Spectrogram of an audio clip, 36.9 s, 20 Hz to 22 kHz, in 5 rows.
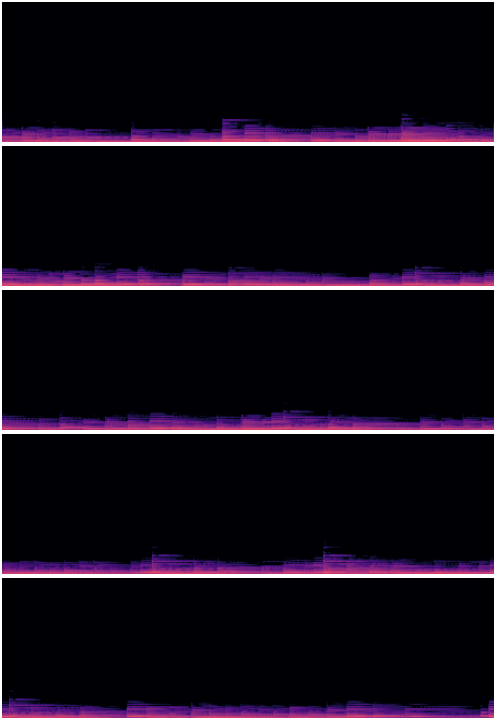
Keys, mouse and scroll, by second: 0.0-1.8 scroll up 3, 6.5-8.2 drag, 12.5-14.7 drag, 15.9-20.3 drag, 21.9 shift+middle click, 22.2 scroll down 3, 23.2-26.7 drag, 26.7 right click, 27.3-28.8 drag, 29.9 scroll up 1, 30.2-31.3 middle drag, 31.3 click, 32.4-33.4 middle drag, 33.4 shift+d, 35.3 click.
